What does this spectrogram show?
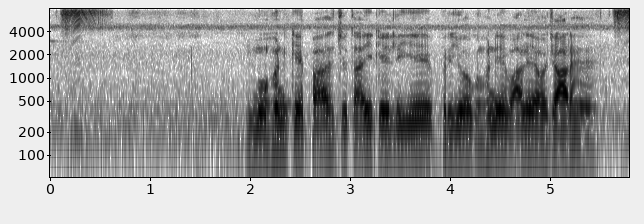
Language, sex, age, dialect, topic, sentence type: Hindi, male, 31-35, Kanauji Braj Bhasha, agriculture, statement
